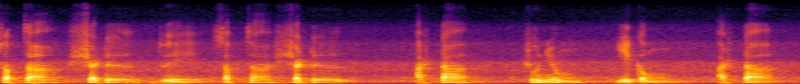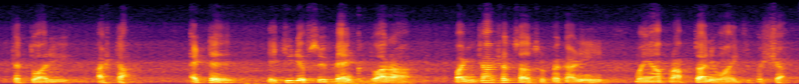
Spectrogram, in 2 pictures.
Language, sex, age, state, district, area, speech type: Sanskrit, male, 60+, Karnataka, Udupi, rural, read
